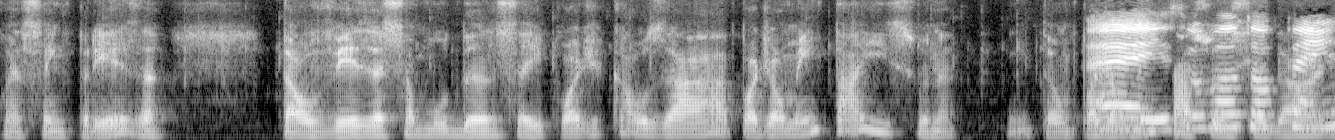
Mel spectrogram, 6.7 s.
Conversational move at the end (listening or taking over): taking over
